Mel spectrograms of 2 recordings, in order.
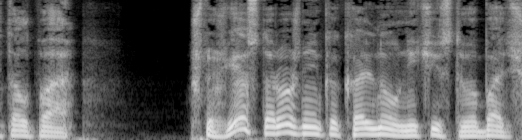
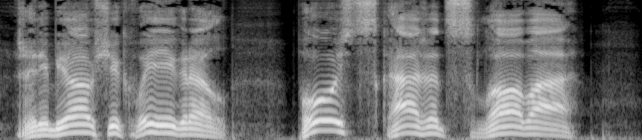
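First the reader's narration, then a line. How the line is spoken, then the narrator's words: Loud shout. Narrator (Russian): громко прокричал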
